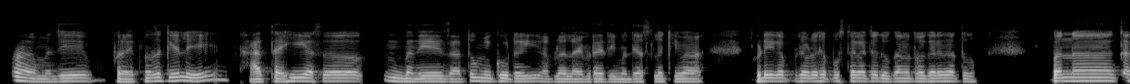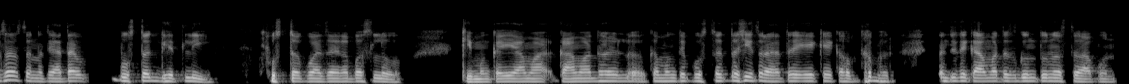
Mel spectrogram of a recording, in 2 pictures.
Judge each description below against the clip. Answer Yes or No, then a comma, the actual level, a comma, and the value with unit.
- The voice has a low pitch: No, medium, 145 Hz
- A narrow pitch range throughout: Yes, narrow, 2.2 semitones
